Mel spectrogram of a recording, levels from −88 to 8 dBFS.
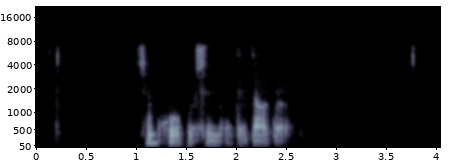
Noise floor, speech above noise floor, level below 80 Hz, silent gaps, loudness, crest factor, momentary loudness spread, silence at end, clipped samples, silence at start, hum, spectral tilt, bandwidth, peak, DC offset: under -90 dBFS; over 59 dB; -74 dBFS; 2.75-2.80 s, 2.88-3.21 s, 3.27-3.56 s; -31 LUFS; 24 dB; 15 LU; 0.25 s; under 0.1%; 1 s; none; -4.5 dB/octave; 7.6 kHz; -12 dBFS; under 0.1%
